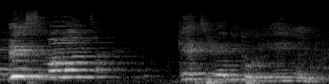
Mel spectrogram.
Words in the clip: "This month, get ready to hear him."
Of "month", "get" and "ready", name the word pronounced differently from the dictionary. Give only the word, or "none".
month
